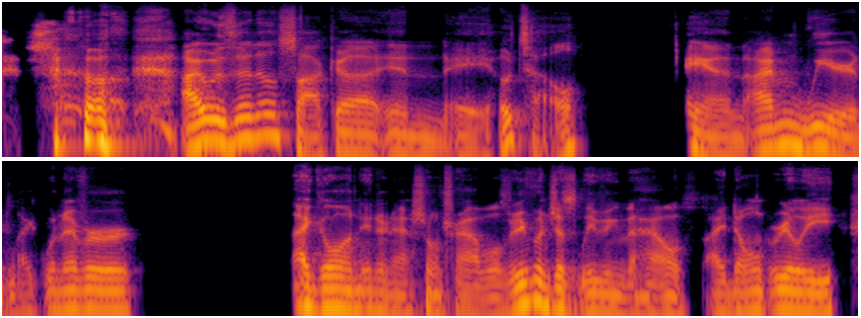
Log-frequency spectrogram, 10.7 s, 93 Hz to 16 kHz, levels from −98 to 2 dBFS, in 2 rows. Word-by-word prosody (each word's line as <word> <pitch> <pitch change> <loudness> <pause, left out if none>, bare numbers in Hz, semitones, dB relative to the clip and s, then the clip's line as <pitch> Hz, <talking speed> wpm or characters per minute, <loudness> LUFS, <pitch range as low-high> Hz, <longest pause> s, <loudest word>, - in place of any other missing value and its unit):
So, 150 -4 +5 0.3
I 130 +3 +7
was 155 -2 +5
in 175 +1 +3
Osaka 105 - -2
in 90 -6 -6
a 85 -3 -8
hotel, 125 +2 -4 0.6
and 90 -2 -2
I'm 120 +3 +2
weird, 105 -9 0
like, 90 0 -11
whenever 110 0 0 1.0
I 125 0 +4
go 115 0 +3
on 110 -1 +2
international 95 -2 -5
travels 85 -1 -6
or 125 - +3
even 140 0 +5
just 110 -9 0
leaving 95 -2 -3
the 85 - -6
house 90 0 -5
I 95 - -6
don't 105 +2 -3
really 105 -2 +1
105 Hz, 150 wpm, -26 LUFS, 90-120 Hz, 1.0 s, I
